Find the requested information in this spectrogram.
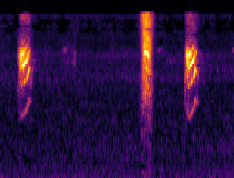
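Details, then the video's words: Female double-collared seedeater calls used to make males sing: two high chirps with a falling lower tail, separated by a loud broadband click, over faint low background noise. "Piado de Fêmea de Papa capim Vai deixar Seu Papa capim Cantando"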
